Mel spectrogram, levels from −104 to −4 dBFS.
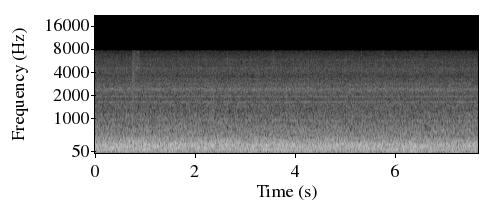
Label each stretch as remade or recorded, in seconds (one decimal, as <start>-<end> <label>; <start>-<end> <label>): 0.0-7.7 remade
